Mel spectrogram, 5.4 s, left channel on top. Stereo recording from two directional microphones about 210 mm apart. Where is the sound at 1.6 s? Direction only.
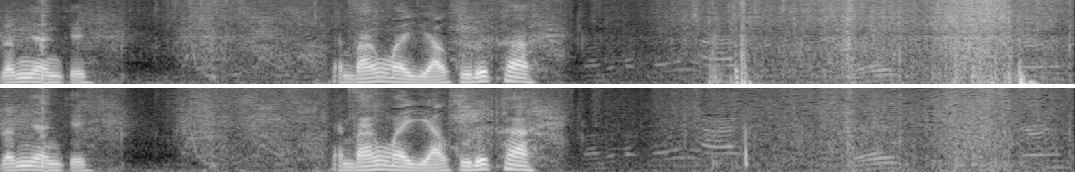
35° right (ahead or behind).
